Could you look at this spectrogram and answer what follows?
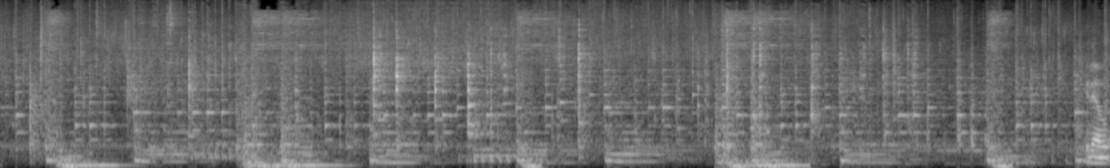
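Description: Chopped garlic sizzles in butter in a hot pan, a steady crackling fry broken by repeated stirring scrapes and clinks, loud and close throughout.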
